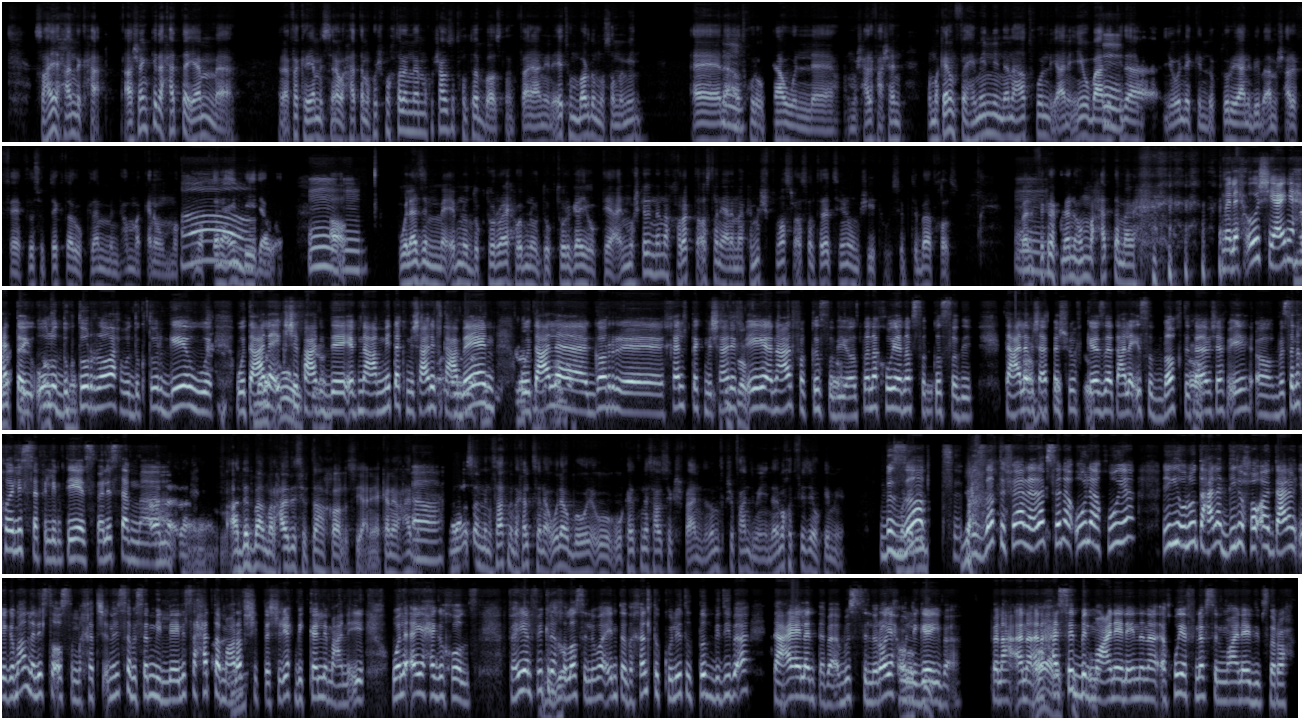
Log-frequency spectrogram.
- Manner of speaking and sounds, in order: drawn out: "آه"; tsk; tapping; laugh; laughing while speaking: "ما لحقش أصلًا"; distorted speech; other noise; unintelligible speech; static; chuckle; unintelligible speech
- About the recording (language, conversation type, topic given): Arabic, unstructured, إيه اللي بيخليك مبسوط في يومك الدراسي؟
